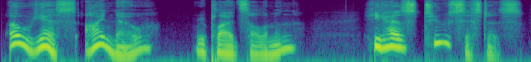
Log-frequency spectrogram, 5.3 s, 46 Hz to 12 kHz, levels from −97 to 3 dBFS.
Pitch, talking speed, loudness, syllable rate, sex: 145 Hz, 115 wpm, -19 LUFS, 3.5 syllables/s, male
